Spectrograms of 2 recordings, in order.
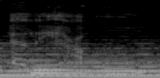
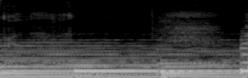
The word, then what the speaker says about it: Eliyahu: So, this name, Elijah or Eliyahu, because there was no J in the original alphabet. J comes from the Greek letters, and that would have been a Y. Eliyahu or Eliyahu.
